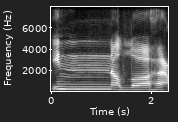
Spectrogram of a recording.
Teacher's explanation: அல்லாஹ்ன்ற வார்த்தையும் நம்ம வல்லினமா ஓதணும்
